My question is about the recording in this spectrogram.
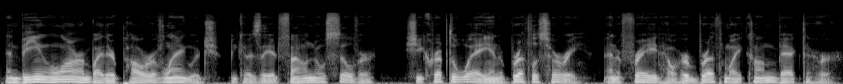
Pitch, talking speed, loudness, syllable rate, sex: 95 Hz, 220 wpm, -16 LUFS, 4.8 syllables/s, male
